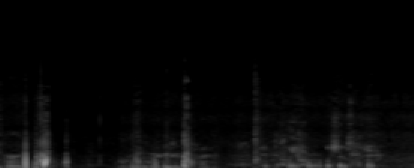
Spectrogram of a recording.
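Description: Quiet, indistinct talking, partly whispered, with a few sharp clicks in the first second or two.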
